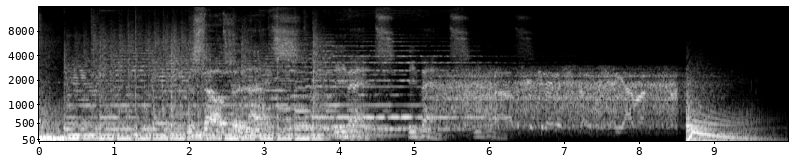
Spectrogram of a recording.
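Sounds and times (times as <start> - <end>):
radio static hiss: 2.2 - 8.6.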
